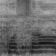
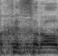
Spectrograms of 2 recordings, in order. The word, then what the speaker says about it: خسرو: امیر خسرو بھی انہیں بولتے ہیں اور خسرو بھی بولتے ہیں, زیادہ تلفظ اچھا جو ہے وہ خسرو کا لفظ ہے.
